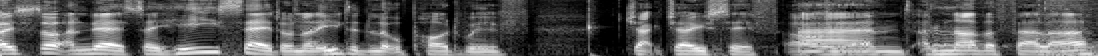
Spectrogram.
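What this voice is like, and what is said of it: Usual voice. Nothing is said of it.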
